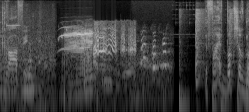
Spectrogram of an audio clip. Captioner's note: monkeys laughing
